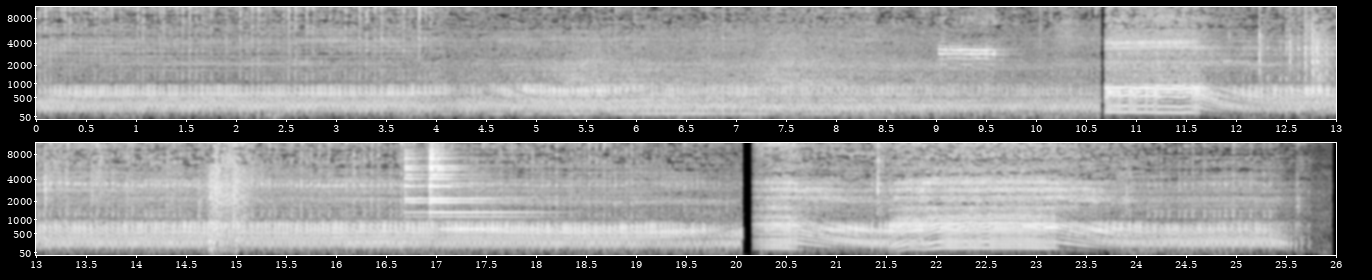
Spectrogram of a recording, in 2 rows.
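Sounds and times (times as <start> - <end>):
chainsaw cutting wood: 0.0 - 26.0
short high tone: 16.7 - 18.6.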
